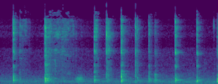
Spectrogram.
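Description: Mashed hot potato mixed with fine semolina in a bowl, heard as a run of light, irregular clicks and taps of a utensil against the bowl, close and fairly quiet with no voices.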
